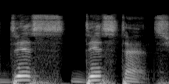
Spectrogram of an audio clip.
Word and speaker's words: distance: Again, the word is distance. You're not pronouncing that S in this word.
